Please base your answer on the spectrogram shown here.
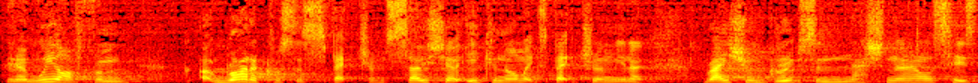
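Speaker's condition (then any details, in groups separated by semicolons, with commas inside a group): No condition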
